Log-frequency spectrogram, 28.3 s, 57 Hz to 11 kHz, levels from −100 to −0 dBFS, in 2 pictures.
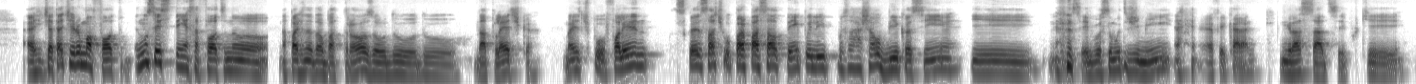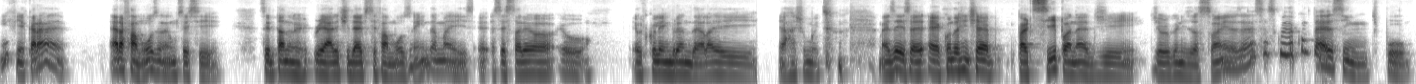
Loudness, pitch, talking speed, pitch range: -24 LUFS, 120 Hz, 220 wpm, 110-140 Hz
